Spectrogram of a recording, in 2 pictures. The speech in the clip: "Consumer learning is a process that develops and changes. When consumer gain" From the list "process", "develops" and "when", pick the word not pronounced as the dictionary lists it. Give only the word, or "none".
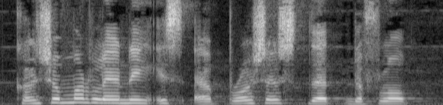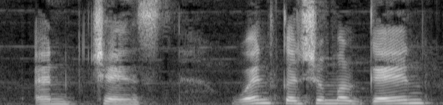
develops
